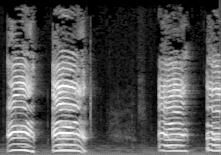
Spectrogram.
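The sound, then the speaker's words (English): A blue jay calls from a tree, giving loud, harsh, drawn-out calls with a downward-arching tone: three full calls and a fourth cut off at the end, over a faint steady low hum. “Shut up! Nothing is happening! There is nothing happening right now. You are sitting in a tree just yelling at the world. Shut up, Blue Jay.”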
